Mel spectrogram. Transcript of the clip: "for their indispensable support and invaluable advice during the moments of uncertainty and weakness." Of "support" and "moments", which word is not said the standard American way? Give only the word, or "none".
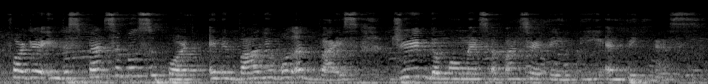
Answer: none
